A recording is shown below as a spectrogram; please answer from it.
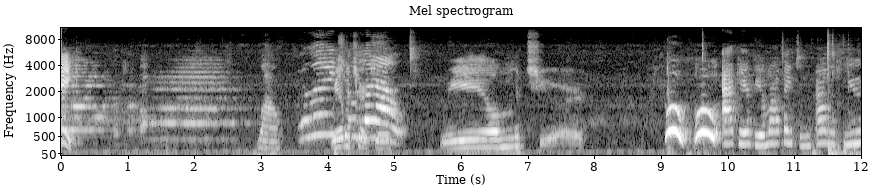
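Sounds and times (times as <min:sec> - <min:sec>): single held note: 0:00.0 - 0:03.2.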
